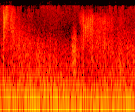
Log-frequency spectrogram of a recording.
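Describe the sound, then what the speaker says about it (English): Cram cannon shells burst against a target in the naval combat game From the Depths, giving a low, muffled, distant rumble with a couple of dull blasts rising through it. "Bam, more cram explosions."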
